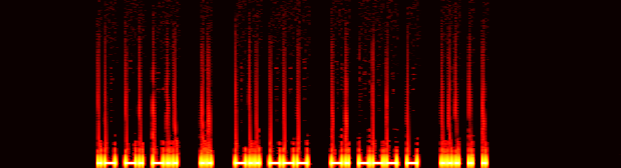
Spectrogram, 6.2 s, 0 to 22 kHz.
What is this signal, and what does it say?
Morse code, heard as a keyed tone, about 34 wpm, 700 Hz. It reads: AND I DO NOT SEE
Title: Sets of 5 Words Encore2 35wpm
